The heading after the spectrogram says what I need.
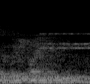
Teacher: he's basically uh saying waiting but he just dropped the G so the G sound in wning is dropped entirely in fast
